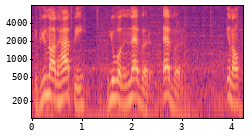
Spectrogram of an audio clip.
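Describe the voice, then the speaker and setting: A man with a squeaky, yelling voice, talking in character in a roleplay game and rambling with many fillers. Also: animated, a little slow, faint music behind.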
